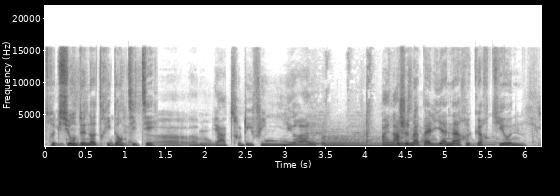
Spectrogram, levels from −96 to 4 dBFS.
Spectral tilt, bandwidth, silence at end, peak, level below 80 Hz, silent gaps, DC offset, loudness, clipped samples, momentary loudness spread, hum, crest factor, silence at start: -5 dB/octave; 16 kHz; 0 s; -14 dBFS; -48 dBFS; none; under 0.1%; -30 LUFS; under 0.1%; 9 LU; none; 16 dB; 0 s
